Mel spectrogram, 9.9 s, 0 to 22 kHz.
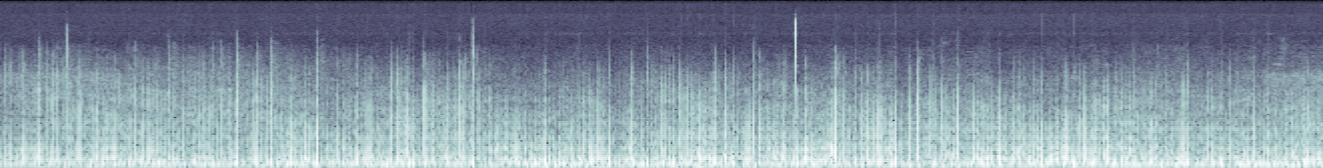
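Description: A continuous, loud, broadband roar of rocket engines at full thrust during the NG-16 resupply mission launch to the International Space Station, steady for the whole stretch with crackling bursts and no voices.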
